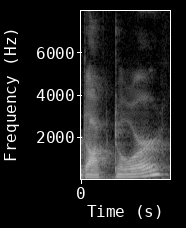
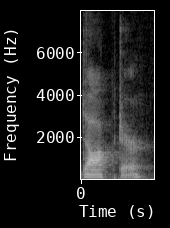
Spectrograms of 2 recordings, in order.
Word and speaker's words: doctor: Letters OR don't say or there, not mayor or doctor, but mayor and doctor. That's because those letters are in the unstressed syllable.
